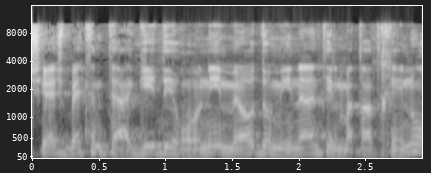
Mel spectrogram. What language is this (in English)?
Hebrew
